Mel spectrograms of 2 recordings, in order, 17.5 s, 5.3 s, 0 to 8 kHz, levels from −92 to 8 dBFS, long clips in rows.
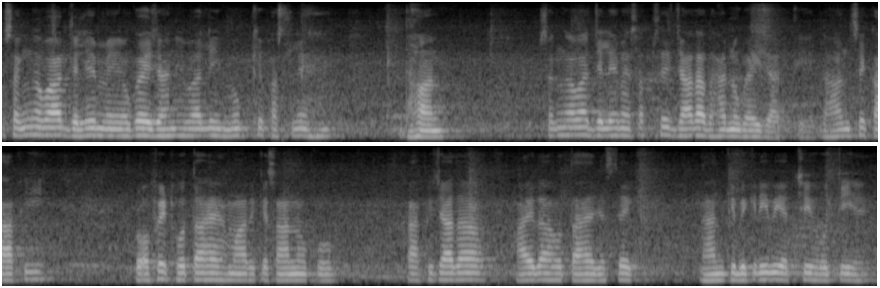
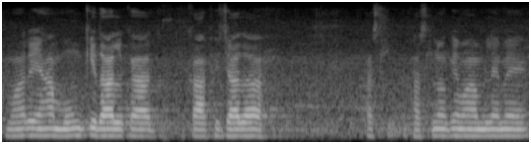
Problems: background sounds at intervals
